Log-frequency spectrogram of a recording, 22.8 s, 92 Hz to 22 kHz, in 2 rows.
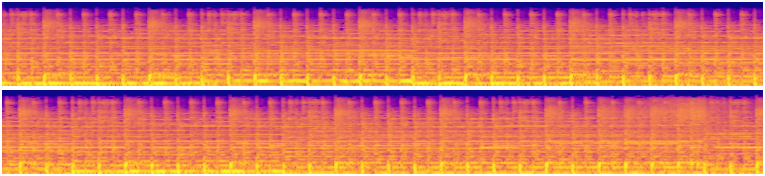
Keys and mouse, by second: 0.5 click, 0.7 ctrl+s, 2.6 ctrl+s, 3.5 ctrl+s, 8.0 ctrl+s, 8.4 ctrl+s, 9.1 KP_0, 9.6 ctrl+s, 10.1 KP_7, 11.7 shift+a, 12.5-12.9 drag, 12.9 KP_1, 13.2 click, 13.6 r, 14.4 KP_7, 14.7-15.8 drag, 14.9 r, 16.0 click, 17.5 KP_1, 17.9-18.9 drag, 18.7 r, 19.4-20.0 middle drag, 19.9 r, 20.2-20.9 middle drag, 20.9-22.4 drag.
